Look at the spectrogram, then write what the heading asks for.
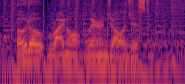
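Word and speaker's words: otorhinolaryngologist: Oto rhinal laryngologist. You did it. You just pronounced one of the longest words in the English dictionary.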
